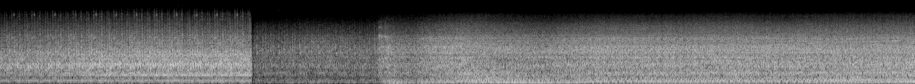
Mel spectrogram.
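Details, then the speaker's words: 1979 Ford LNT9000 with Cummins V8 diesel, first start after sitting: revs sag about a second then recover, uneven surge; owner suspects air picked up from low tank or fuel filters blocked from sitting, possibly brake air. "Running out of brake air, or it's still surging in the fuel system. Those filters are probably that blocked sitting around."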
